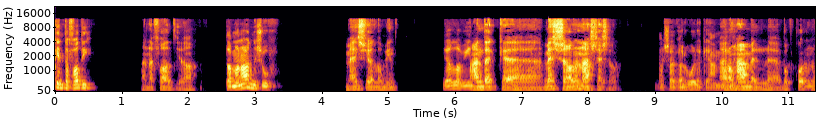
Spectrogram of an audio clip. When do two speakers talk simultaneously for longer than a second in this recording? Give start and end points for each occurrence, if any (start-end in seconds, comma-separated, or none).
none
